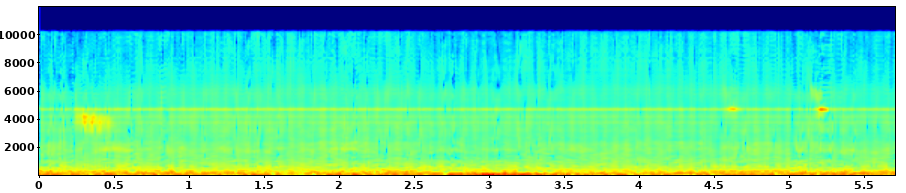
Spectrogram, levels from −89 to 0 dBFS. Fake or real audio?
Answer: fake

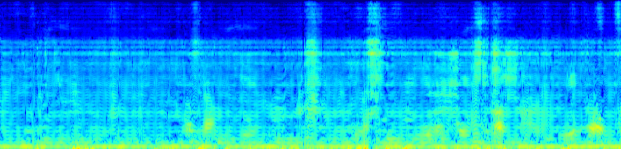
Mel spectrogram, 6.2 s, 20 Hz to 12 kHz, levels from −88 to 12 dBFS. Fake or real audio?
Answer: fake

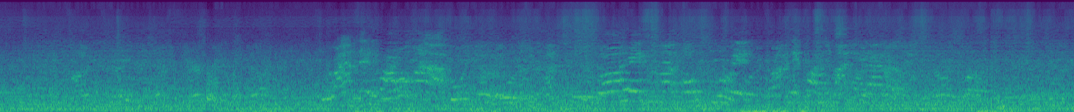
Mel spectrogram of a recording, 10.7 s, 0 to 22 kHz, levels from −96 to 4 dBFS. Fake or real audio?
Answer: fake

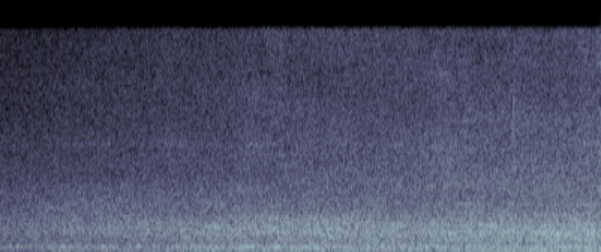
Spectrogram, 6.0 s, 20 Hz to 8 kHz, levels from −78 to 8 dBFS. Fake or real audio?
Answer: real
